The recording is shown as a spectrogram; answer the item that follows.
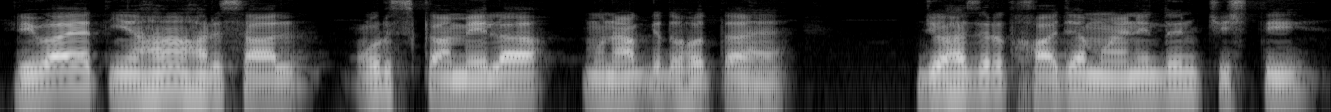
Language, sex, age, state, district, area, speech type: Urdu, male, 18-30, Uttar Pradesh, Saharanpur, urban, spontaneous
